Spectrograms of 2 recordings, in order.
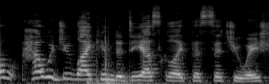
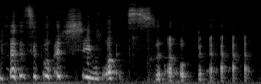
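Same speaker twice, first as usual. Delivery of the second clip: slower, higher laughing repeat; higher, slower, helpless laughter; 8 semitones higher, slower than usual. Real, not acted. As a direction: squeal it out between laughs.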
